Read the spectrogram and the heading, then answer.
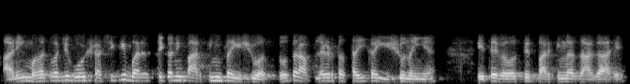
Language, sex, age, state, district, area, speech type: Marathi, male, 18-30, Maharashtra, Pune, urban, conversation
